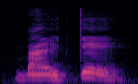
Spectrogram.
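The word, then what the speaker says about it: 맑게: 하지만 리을 기역이 이 기역 앞에서는 리을로 발음이 돼요. 리을 기역에다가 이제 기역이 오잖아요. 그러면은 그 기역이 뒤로 간다고 생각을 하세요. 그래서 이렇게 깨 이렇게 해요. 그러면 당연히 기역은 뒤로 가니까 리을만 남게 되겠죠.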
